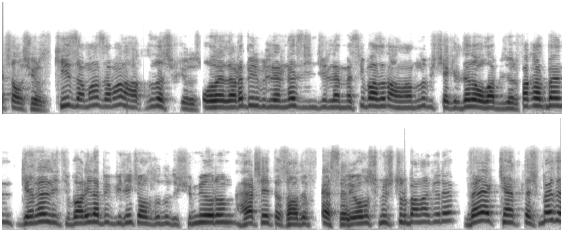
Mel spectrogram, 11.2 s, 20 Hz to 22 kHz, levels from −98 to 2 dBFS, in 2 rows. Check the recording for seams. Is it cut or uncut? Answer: uncut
